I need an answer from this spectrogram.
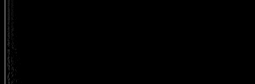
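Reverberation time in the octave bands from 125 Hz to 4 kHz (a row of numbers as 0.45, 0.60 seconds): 0.65, 0.65, 0.70, 0.65, 0.65, 0.65 seconds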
